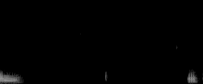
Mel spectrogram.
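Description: A man's voice trails off, then a pause with a couple of faint small clicks, and he starts speaking again near the end.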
